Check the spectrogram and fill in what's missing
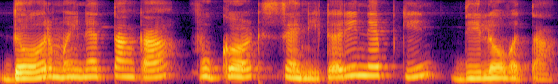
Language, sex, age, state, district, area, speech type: Goan Konkani, female, 30-45, Goa, Canacona, rural, spontaneous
